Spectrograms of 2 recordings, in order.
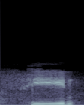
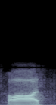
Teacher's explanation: زبان کی نوک اوپر اور نیچے دونوں دانتوں کے کناروں کو ملاتے ہوئے ہلکی سی ٹچ کریں گے اور سیٹی کی آواز سے یہ دونوں حروف ادا کریں گے۔ سین کو باریک کر کے پڑھیں گے اور صاد کو پر کر کے پڑھیں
